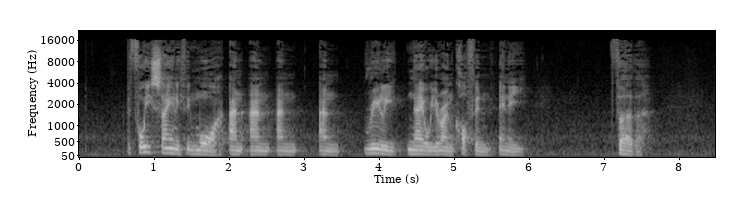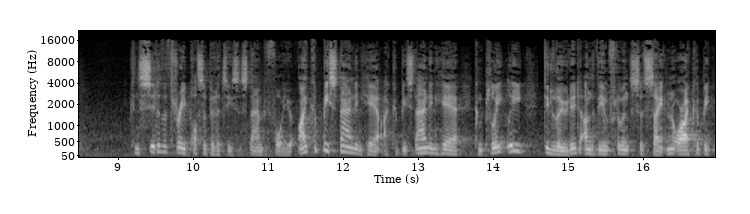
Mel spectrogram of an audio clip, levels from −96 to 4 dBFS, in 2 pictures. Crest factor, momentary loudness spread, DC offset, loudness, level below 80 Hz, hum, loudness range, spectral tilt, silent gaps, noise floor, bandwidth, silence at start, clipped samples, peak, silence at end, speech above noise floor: 24 dB; 13 LU; under 0.1%; -27 LUFS; -68 dBFS; none; 7 LU; -3 dB/octave; none; -59 dBFS; 16.5 kHz; 0.65 s; under 0.1%; -4 dBFS; 0 s; 32 dB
